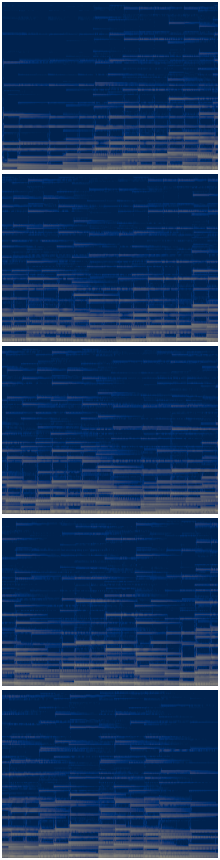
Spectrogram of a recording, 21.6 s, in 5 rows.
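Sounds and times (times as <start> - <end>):
traditional music box: 0.0 - 21.5.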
